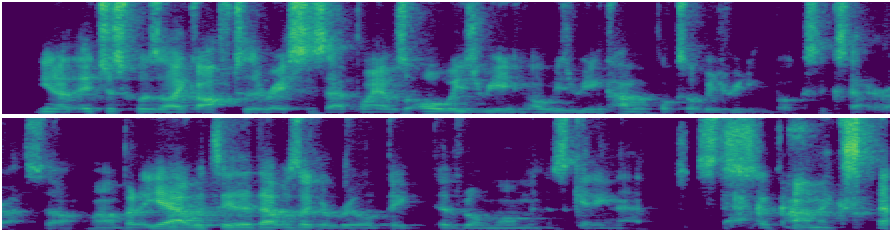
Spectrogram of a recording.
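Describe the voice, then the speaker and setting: Amid noticeable background noise, a man with a fairly low pitch talks at a very fast pace with fairly even intonation. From Miami, Florida, US (born in Colombia). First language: Spanish. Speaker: artist and children's book author. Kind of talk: interview conversation.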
